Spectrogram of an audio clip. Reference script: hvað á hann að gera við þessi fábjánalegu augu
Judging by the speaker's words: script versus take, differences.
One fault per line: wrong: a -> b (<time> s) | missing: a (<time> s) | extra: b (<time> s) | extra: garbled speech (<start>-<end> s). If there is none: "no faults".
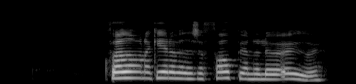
no faults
